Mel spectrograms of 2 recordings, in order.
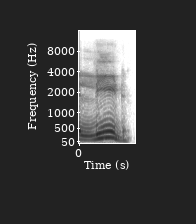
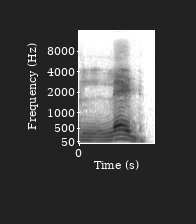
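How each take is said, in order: First: लीड said with long ee, "leed"; lead as leed. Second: लेड drawn out slowly as "led", short e. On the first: Teacher contrasting two readings, लीड with long ee. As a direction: stretch the ee in लीड. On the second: Teacher contrasting two readings, slow लेड for the metal. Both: Shown as a demonstration. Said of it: "ये वाला बोलो तो ये metal".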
